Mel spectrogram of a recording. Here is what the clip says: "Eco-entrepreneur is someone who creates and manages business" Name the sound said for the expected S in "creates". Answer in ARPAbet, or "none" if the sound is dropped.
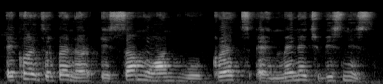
none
